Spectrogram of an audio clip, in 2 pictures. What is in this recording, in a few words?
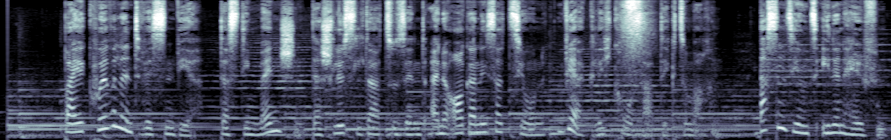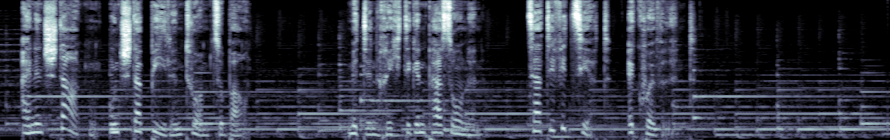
Promotion company German Female Voiceove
